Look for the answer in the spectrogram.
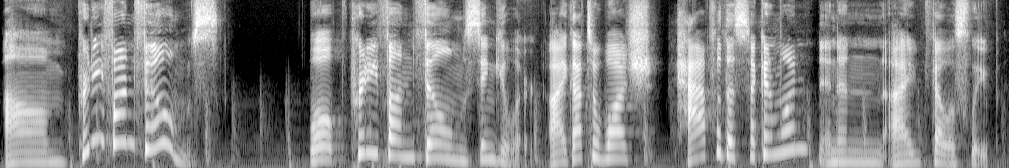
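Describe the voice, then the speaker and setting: A woman streamer chatting casually and thanking viewers, her voice slightly rough from a recent cough. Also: fairly high pitch, sing-song, normal speed, fairly bright tone, faint music behind. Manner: chatty, rambling, reads chat and thanks subscribers. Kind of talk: casual livestream chat.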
